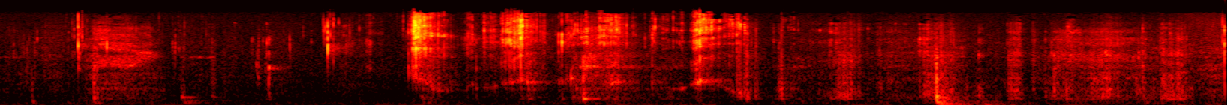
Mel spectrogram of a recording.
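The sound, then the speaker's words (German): Crunchy Tuck Meersalz Crisp sea salt crackers, extra crispy and extra thin, being chewed: a steady run of crisp, crackling bites with sharp bursts around the middle and one loud snap near the end; no talking. “Die heißen, also die sind von Tuck und die heißen Meersalz Crisp gibt es vielleicht momentan in manchen Filialen nicht, aber vielleicht im Kaufland.”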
